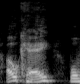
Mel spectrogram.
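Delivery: usual speaking voice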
